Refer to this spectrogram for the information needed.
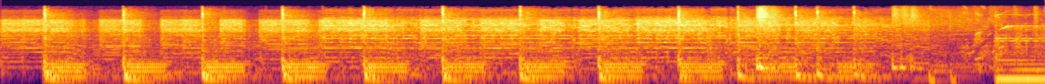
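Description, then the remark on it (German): A loud rock song plays from a recording, with a steady pounding kick drum, driving bass and dense guitars and cymbals; the music cuts off abruptly near the end. No one speaks. “der Song hat wirklich, der ist ein toller Song, aber hat einen großen Nachteil.”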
